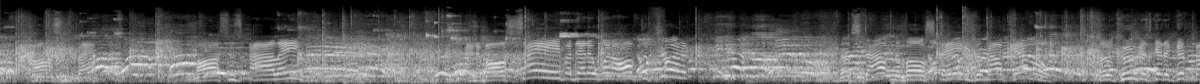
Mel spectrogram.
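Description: Basketball bouncing on a hardwood gym floor during play, amid a steady mix of players' and spectators' voices echoing in the gym.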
